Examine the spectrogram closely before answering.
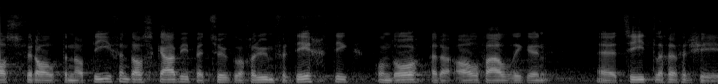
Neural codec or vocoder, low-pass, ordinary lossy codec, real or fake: none; 10.8 kHz; Opus, 64 kbps; real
